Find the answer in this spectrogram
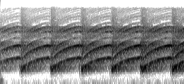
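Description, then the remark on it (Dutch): A burglar alarm blares with a rapid, repeating electronic whoop, each rising sweep following the last about four times a second, loud and steady with no voices. “Normaal gaat deze af als een inbreker in je huis komt, dan functioneert je alarmsysteem goed.”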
